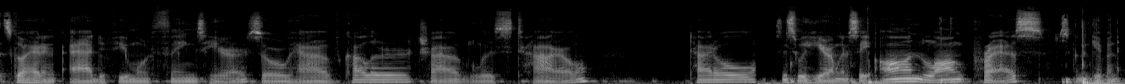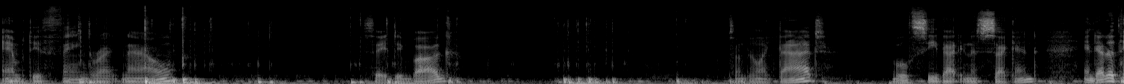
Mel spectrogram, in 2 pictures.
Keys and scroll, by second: 9.6 Return, 16.0 Return.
